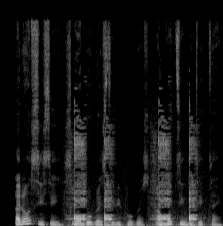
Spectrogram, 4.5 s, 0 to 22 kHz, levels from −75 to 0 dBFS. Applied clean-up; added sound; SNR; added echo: none; Fart; -1 dB; none.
